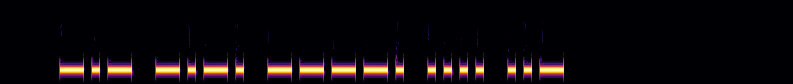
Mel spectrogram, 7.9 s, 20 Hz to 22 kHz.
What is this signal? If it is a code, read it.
Morse code, heard as a keyed tone, about 15 wpm, 700 Hz. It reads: KC9HU
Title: USA Call Signs - 5 Characters - Repeated 3x - 15wpm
